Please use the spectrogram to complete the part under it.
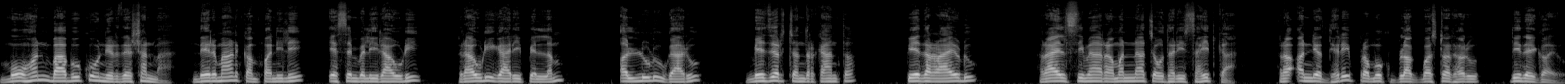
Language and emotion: Nepali, neutral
